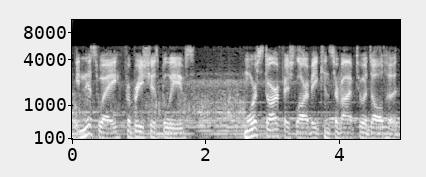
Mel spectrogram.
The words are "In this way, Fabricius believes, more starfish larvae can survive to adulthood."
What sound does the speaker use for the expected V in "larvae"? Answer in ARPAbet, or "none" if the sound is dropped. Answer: V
